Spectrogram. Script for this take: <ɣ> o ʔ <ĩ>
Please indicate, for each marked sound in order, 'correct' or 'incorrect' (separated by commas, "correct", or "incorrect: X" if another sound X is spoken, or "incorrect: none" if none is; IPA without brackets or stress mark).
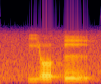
incorrect: j, correct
